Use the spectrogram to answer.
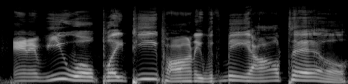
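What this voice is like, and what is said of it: Whiny nasal child's voice. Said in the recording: “in her whiny voice ... You're actually holding your nose”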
